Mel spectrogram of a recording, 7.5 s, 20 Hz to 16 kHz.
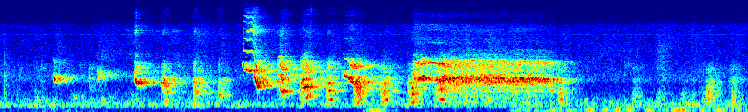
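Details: Newborn Lab puppies with their mother Belle on an indoor puppy cam, a litter of seven born in May 2021. A quick run of rising squeals leads into one long, steady whine, then softer scattered peeps.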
